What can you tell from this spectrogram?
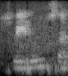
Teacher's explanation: Rehúsa sí lleva tilde y forma un hiato, la unión de una vocal abierta con una vocal U que es tónica.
